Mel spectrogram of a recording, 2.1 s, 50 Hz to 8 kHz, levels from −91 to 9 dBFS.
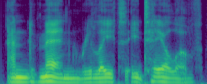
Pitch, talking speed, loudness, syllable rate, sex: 105 Hz, 175 wpm, -17 LUFS, 4.2 syllables/s, male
